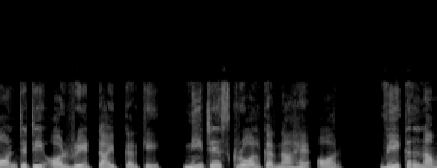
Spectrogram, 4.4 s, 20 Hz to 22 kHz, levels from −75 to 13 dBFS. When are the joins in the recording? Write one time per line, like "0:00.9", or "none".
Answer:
0:03.1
